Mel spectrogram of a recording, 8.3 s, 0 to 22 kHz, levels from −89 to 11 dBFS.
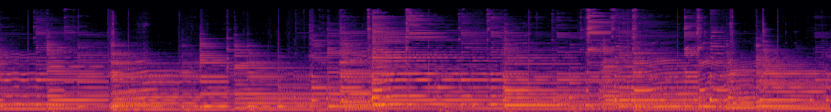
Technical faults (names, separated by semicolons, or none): periodic USB or driver dropouts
